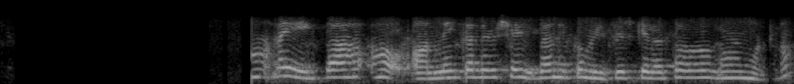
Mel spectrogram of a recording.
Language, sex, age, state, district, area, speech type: Marathi, female, 60+, Maharashtra, Akola, urban, conversation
